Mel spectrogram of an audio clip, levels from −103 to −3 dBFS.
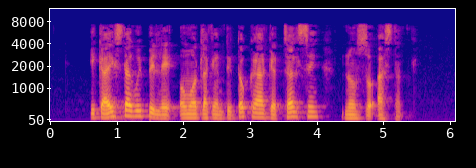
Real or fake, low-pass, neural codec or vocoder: real; 7.2 kHz; none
